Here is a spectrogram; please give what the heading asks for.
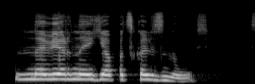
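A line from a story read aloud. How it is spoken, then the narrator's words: Calm. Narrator (Russian): спокойно произнесла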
